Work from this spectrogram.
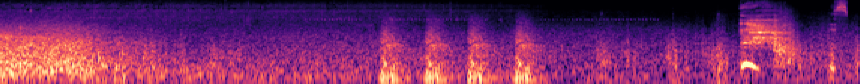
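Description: Thunder rumbling through steady rain in the video game Genshin Impact, with a series of rolling booms in the middle and a sharper crack near the end over a continuous rain wash.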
